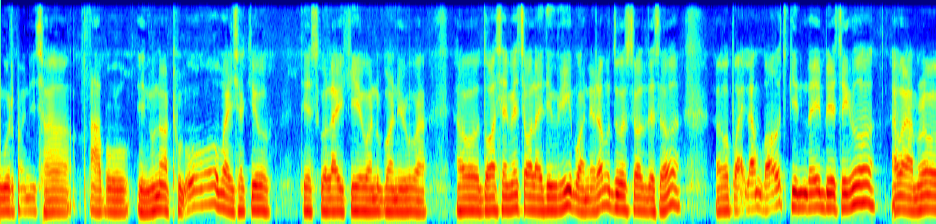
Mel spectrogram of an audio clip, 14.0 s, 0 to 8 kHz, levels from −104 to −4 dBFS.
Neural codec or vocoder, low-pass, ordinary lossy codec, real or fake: codec, 16 kHz, 2 kbps, FunCodec, trained on Chinese and English, 25 frames a second; 7.2 kHz; none; fake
